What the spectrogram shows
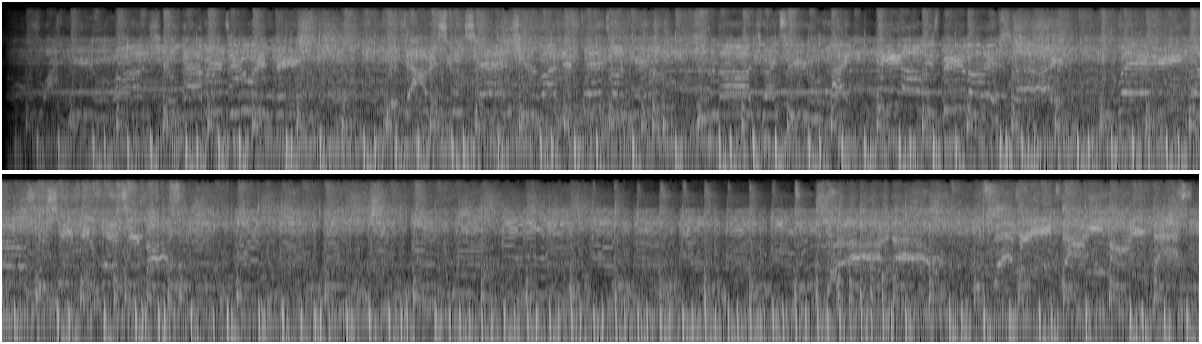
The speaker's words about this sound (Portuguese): que é a banda de black metal pagão de Brasília, é, já está na etapa de gravação dos vocais do material novo.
